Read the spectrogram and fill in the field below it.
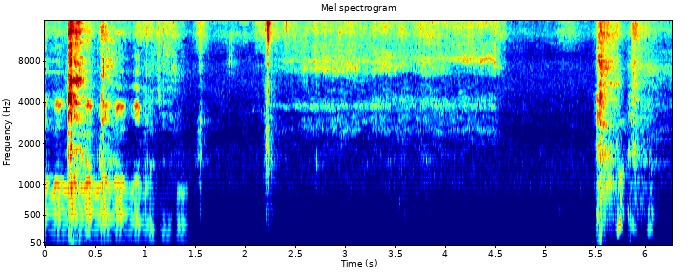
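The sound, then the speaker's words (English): A few short, harsh coughs break out, separated by a stretch of faint hiss, with a wavering voiced sound just before the first one. “So now I feel worse about, like, coughing.”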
